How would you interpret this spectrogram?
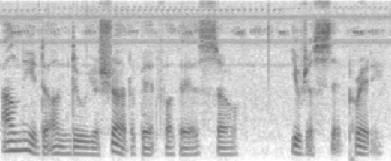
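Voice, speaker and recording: Deep, slow-drawling Southern cowboy rogue, acted by a man. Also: darkish tone, slight background noise. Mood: smug, taunting. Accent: American Southern. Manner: drawling, folksy, teasing. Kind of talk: scripted roleplay audio drama.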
